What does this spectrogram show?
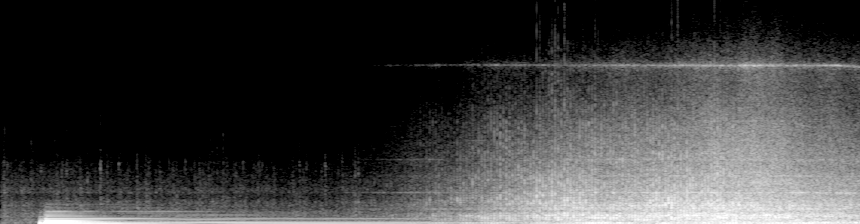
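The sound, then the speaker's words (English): A helicopter lands at the main camp of an archaeological dig, its engine whine and rotor hum starting abruptly, then a rising roar of rushing air and rotor wash billowing protective tarps over excavation sites as it settles down, steady and loud to the end. “The helicopter touched down at the main camp of the archaeological dig sponsored by the Athens Museum of History.”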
